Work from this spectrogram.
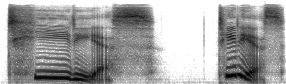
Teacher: you might notice that the middle syllable almost softens into a D or even a super soft J sound depending on the speaker's regional accent · make sure you put the stress right on that very first syllable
